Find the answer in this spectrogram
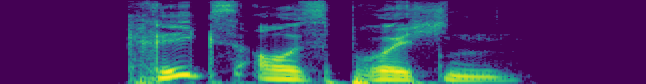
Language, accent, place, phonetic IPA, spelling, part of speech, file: German, Germany, Berlin, [ˈkʁiːksʔaʊ̯sˌbʁʏçn̩], Kriegsausbrüchen, noun, De-Kriegsausbrüchen.ogg
- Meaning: dative plural of Kriegsausbruch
